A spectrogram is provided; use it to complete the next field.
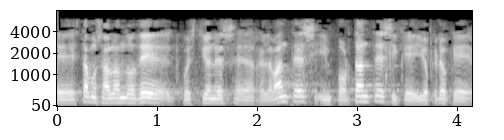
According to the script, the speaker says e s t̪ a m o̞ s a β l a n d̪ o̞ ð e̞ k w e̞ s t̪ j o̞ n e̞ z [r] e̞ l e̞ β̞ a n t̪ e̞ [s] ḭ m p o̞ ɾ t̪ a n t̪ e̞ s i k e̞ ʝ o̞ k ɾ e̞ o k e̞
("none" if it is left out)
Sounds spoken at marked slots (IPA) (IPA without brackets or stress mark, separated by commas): r, s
